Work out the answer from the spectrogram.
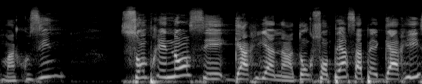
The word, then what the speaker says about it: Garihanna: Mon nom est Gariana, ou comme généralement on le prononce ici au Québec, Diane.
